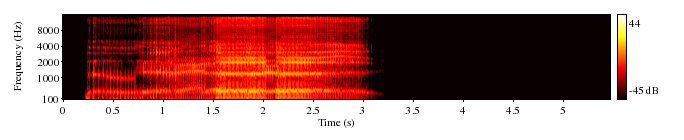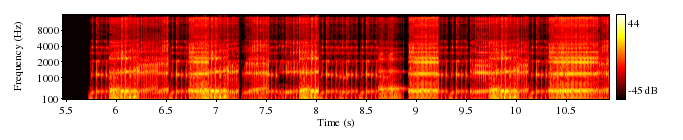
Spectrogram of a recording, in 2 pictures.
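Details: Long, sustained, rumbling voiced burps in two stretches separated by a silent gap; burping.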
